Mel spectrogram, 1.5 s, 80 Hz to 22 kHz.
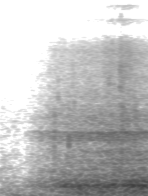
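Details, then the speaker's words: Eberspächer Airtronic diesel air heater after clearing a blocked air intake port and fitting new gauze mesh: soft, steady roar building smoothly as the burner catches, even and settled; heater running normally on a repeat test. "All right. So, I can hear that's running well. Second time through. We'll give it this 10 minutes, then another shot just to make sure that all is well before I fix it in place."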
